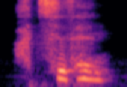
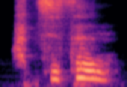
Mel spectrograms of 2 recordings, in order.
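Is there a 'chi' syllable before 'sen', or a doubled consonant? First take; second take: chi syllable; chi syllable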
